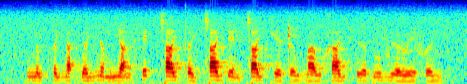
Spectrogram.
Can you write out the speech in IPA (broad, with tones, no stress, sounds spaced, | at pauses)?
ŋ ə˨˩˨ w h ə˨˩˨ j n a˨˩ k̚ l ə˨˩˦ j n ə˨˩˨ m ɲ a˨˩˨ n h e˦˥ k̚ c a˧ j t̪ ə˨˩ j c a˧ j ɗ e˨˩˨ m c a˧ j k e˨˩ ʈ ə˨˩˨ w m a˨˩˦ w x a˧˥ j h ɨ˨˩ ə̯ ɓ u˧ v ɨ˨˩ ə̯ ɹ e˨˩˨ f ə˨˩ j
